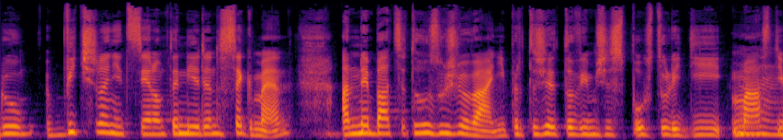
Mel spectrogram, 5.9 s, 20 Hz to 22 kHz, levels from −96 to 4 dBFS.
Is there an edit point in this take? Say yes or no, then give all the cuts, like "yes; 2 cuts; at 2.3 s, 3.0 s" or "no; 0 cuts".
no; 0 cuts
